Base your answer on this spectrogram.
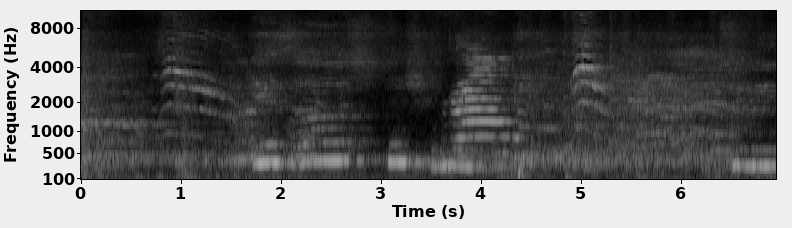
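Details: Young male Bengal kitten, aged 7.5 weeks, mewing several times with high, quavering, downward-sliding cries over low background voices and household noise.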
